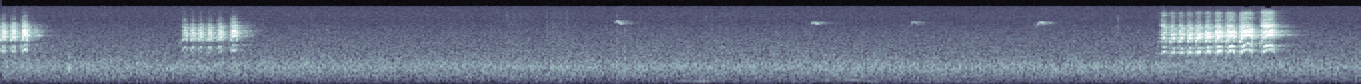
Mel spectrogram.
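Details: Bearded reedling in reed beds: a few short harsh buzzy rasping bursts, the last one longer, separated by near silence with faint tiny ticks.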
